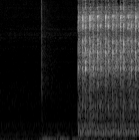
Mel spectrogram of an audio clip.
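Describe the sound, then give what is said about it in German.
A Harley motorcycle engine: a brief click and low churning crank, then the engine catches and roars loudly with a steady, throbbing pulse. “Auf jeden Fall keine Vergaser-Harley, ist eine Einspritzer-Harley.”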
